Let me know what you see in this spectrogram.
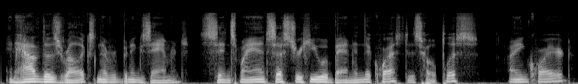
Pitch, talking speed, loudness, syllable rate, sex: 105 Hz, 185 wpm, -17 LUFS, 6.4 syllables/s, male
